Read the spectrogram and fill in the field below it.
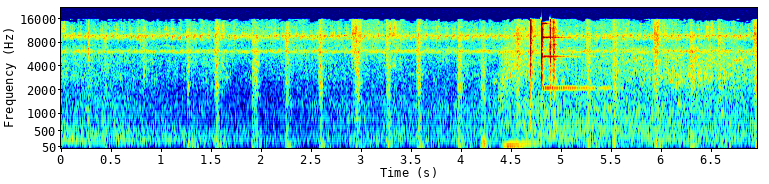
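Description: High heels click quickly on hard ground as a woman runs.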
